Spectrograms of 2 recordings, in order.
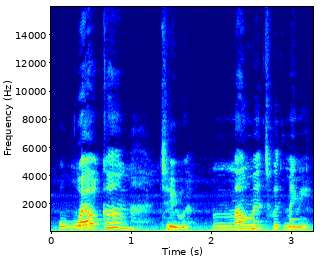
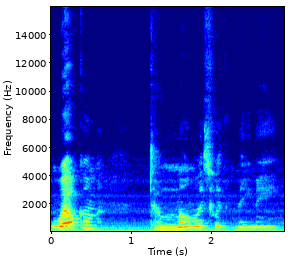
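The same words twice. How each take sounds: First: It is said in a casual, offhand tone. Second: It is said in a very serious tone.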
